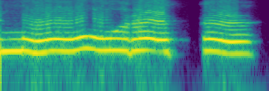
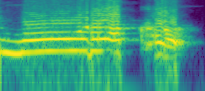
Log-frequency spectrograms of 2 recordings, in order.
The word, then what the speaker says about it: मूरत: जैसे और एक भजन है, जय नंद लाला जय जय गोपाला, मोहनी मूरत साई गोपाला, ऐसा भजन है। तो कोई गा रहा है मोहनी मूरख, मोहन मूरख साई गोपाल, अभी साई गोपाला को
